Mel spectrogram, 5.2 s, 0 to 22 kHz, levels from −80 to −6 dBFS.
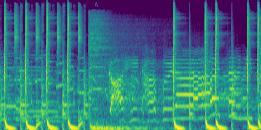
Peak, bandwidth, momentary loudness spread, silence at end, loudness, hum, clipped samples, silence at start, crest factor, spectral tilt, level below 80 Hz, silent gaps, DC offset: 0 dBFS; over 20 kHz; 11 LU; 0 s; -11 LUFS; none; 0.5%; 0 s; 10 dB; -4.5 dB/octave; -16 dBFS; none; under 0.1%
